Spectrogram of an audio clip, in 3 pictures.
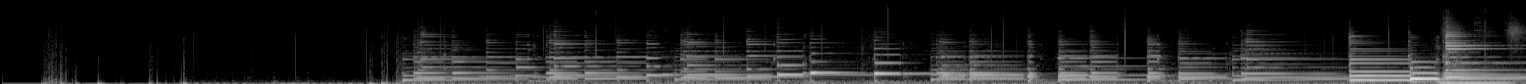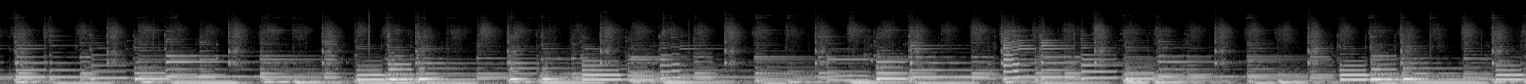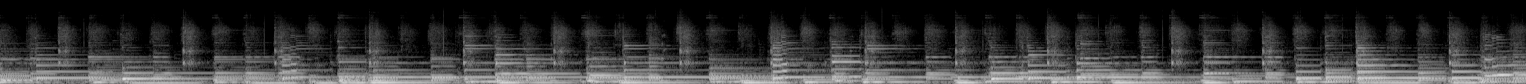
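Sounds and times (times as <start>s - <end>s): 
bossa nova music: 4.0s - 45.7s.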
